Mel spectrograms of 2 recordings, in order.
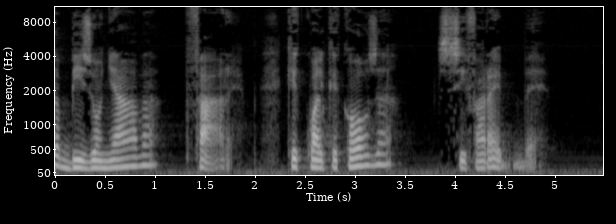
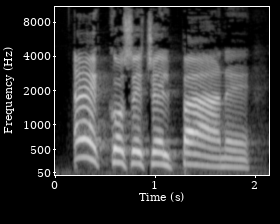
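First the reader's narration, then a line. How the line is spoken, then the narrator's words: Crowd shouting together. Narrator (Italian): gridarono 100 voci insieme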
